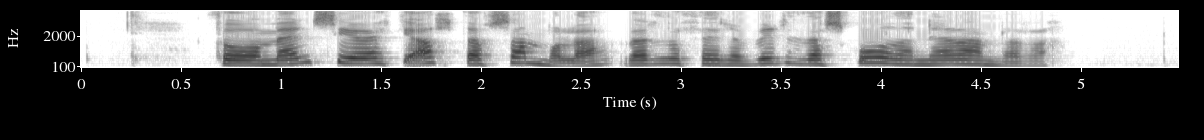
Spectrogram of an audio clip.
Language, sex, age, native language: Icelandic, female, 40-49, Icelandic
